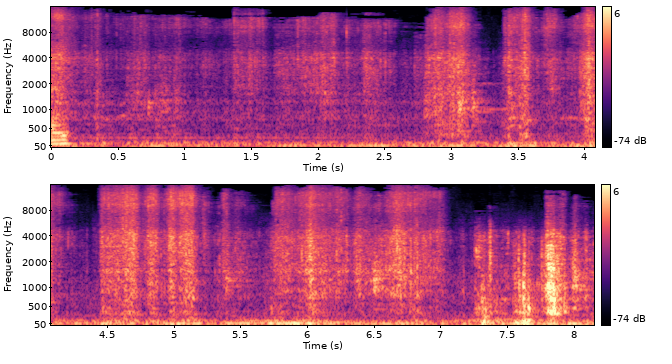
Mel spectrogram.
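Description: Clear plastic bag crinkling and rustling irregularly as a used car air filter is handled and wrapped in it; the rustling grows busier about three seconds in.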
